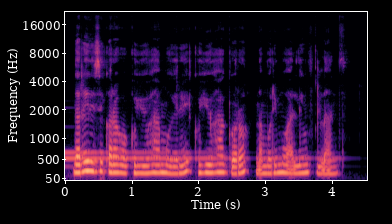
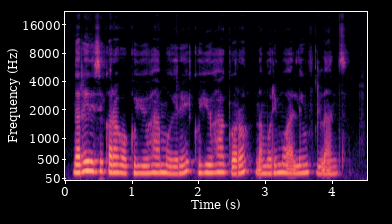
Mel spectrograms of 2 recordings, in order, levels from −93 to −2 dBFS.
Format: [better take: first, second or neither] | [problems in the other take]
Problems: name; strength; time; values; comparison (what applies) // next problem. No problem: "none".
second | noise reduction (neural mask model RNNoise)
